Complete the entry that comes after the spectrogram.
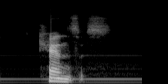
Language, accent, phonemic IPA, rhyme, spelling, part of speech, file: English, US, /ˈkænzəs/, -ænzəs, Kansas, proper noun, En-us-Kansas.ogg
- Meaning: 1. A state of the midwest United States. Capital: Topeka. Largest city: Wichita 2. A river in northeast Kansas 3. Ellipsis of University of Kansas 4. A surname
